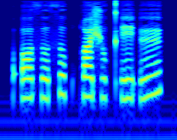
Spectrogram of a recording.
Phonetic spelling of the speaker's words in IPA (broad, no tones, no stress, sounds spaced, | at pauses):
ʔ ɔ θ o θ o p qʷ ɛ ʃ o kʼ e ʔ ø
